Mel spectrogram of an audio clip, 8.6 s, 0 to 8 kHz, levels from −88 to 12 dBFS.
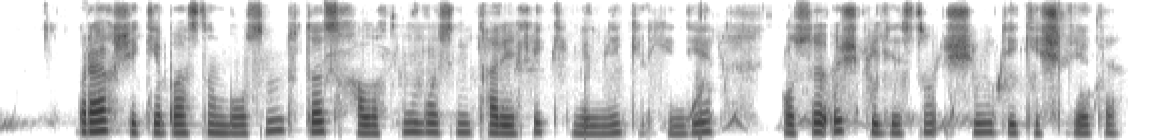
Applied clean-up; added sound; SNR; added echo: neural mask model Resemble Enhance denoiser.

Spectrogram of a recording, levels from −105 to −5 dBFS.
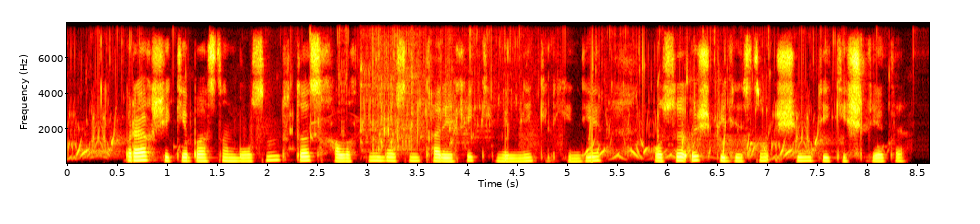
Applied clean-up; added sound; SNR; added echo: none; Drip; 17 dB; none.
